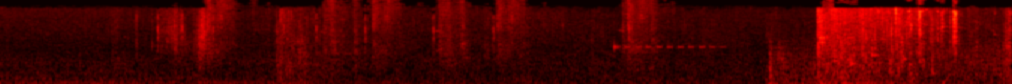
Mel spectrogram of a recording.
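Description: Building pieces clatter and thud into place.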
